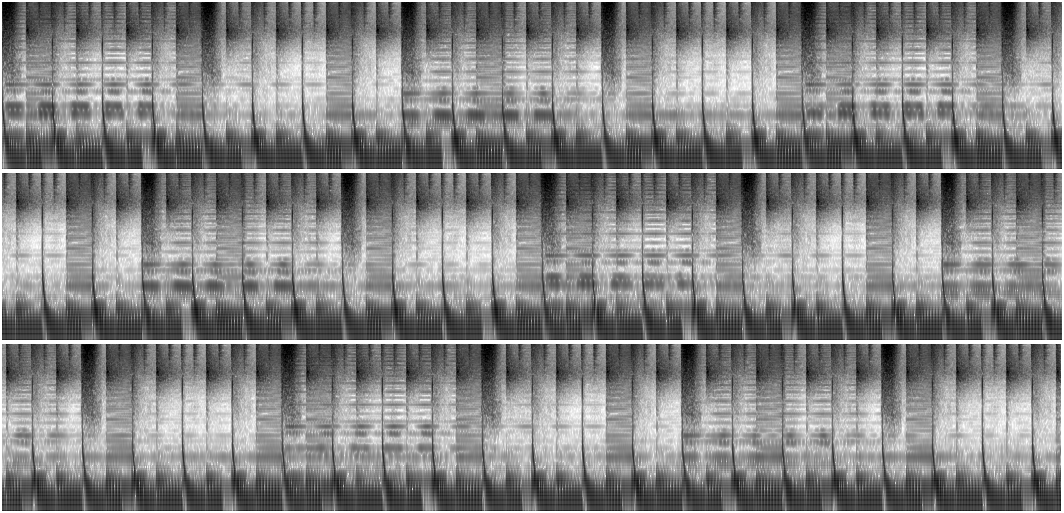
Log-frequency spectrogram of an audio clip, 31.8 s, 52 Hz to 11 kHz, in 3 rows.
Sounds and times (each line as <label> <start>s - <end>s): Synth 0.0s - 2.0s
bass 0.0s - 31.7s
kick 2.0s - 2.7s
kick 6.0s - 6.2s
kick 10.0s - 10.7s
kick 18.0s - 18.6s
kick 22.0s - 22.2s
kick 26.0s - 26.7s
kick 30.0s - 30.2s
